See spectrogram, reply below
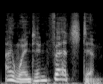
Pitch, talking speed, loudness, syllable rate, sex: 150 Hz, 290 wpm, -16 LUFS, 6.5 syllables/s, male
